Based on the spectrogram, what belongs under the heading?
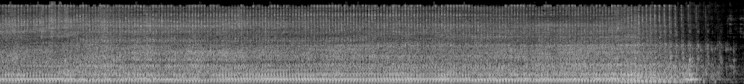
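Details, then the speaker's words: Damaged, neglected push mower after the control cable was repaired: the small engine holds a steady, even beat for several seconds, then winds down cleanly when shut off, running normally. "Everything's working now as it should."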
